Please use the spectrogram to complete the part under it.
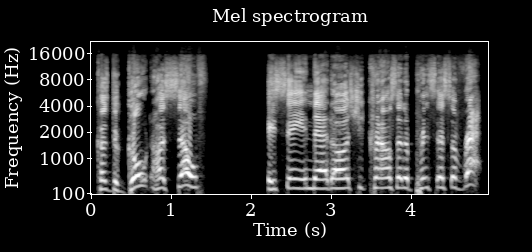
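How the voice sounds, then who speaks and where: A man hosts a live hip-hop gossip stream. He talks in a hyped, slangy way and keeps shouting out his viewers. His voice sits close and dry, with no room sound around it. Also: very high voice, unhurried, no echo. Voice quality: raspy. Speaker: live-stream entertainment news host.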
